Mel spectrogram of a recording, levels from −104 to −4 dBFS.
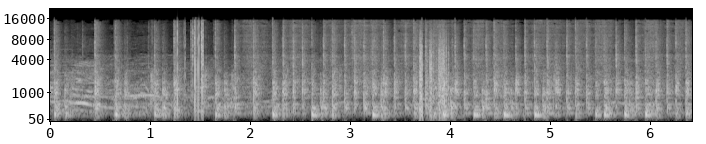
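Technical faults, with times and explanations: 1.25–1.53 s and 3.69–3.99 s, cable scratch noise: Dense, ragged bursts of crackle sit over the sound for about a third of a second each time, roughly 5 dB above it. A worn cable or connector being moved, with its contact resistance jumping rapidly, is the likely cause.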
